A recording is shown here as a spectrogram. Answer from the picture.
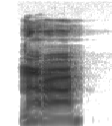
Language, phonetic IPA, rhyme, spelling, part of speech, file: Russian, [nɐˈra], -a, нора, noun, Ru-нора.ogg
- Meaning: 1. hole, burrow, form (burrowed animal dwelling) 2. foxhole, dugout 3. small, dark room; hole, diggings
